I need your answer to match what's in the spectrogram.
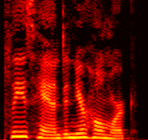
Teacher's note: the stress often lands on the second word, the preposition, even though normally we don't stress prepositions in English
